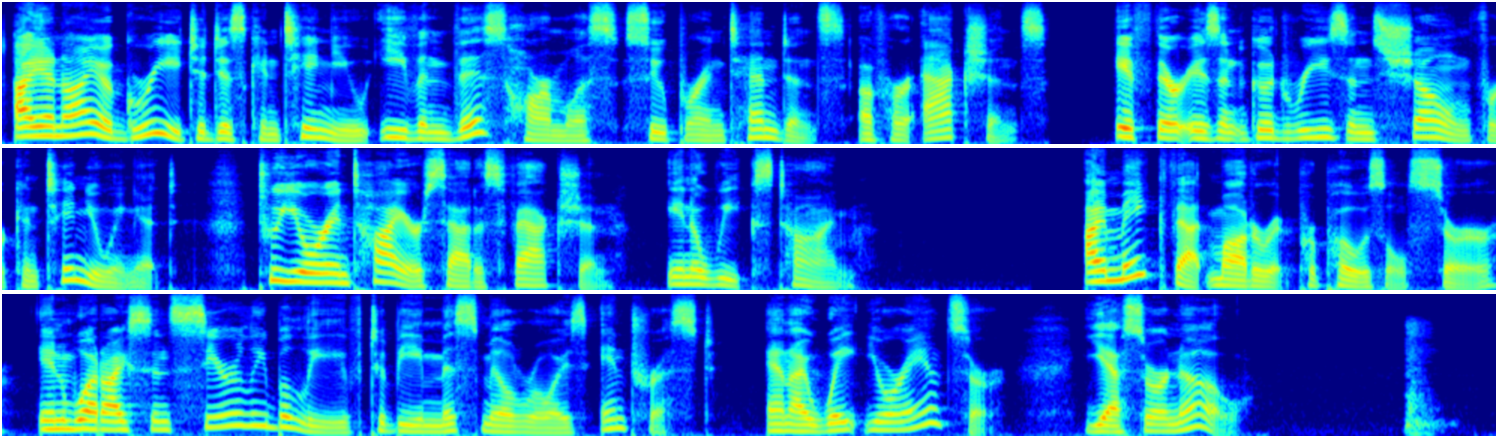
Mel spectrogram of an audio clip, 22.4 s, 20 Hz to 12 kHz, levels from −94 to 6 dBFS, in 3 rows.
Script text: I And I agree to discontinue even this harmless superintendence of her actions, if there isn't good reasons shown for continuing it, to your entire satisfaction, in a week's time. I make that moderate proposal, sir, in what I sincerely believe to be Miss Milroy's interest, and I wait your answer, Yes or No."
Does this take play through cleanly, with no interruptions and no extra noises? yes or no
no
